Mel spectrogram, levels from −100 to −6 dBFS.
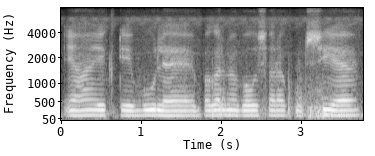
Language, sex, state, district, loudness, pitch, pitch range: Hindi, male, Jharkhand, Ranchi, -14 LUFS, 135 Hz, 130-140 Hz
